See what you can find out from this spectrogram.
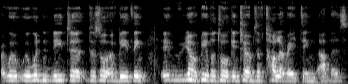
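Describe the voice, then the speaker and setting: At a moderate pace, a woman talks in a monotone with flat intonation. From UK, Jamaican family. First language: Jamaican patois. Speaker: vlogger. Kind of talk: casual vlog monologue. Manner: halting, many repetitions and fillers.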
